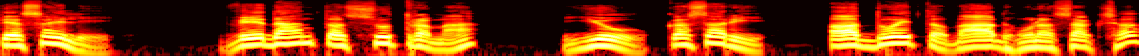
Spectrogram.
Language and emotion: Nepali, neutral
